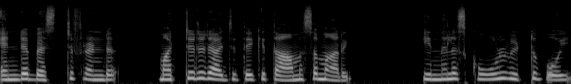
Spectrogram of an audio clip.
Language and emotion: Malayalam, sad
